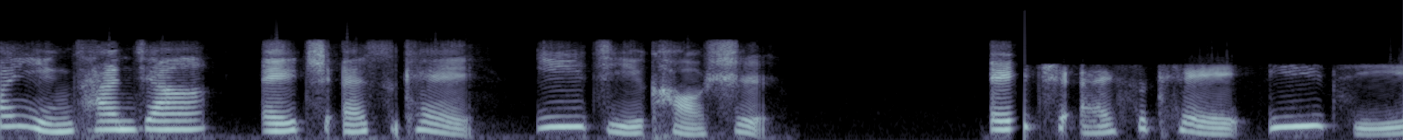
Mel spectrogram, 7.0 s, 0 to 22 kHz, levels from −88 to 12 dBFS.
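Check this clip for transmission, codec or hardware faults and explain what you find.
Two faults turn up late in this speech clip: a short dropout followed by a permanent loss of bandwidth.

Handover gap, 5.04 to 5.12 s. The call appears to have switched from one network link to another, and no speech frames were delivered during the changeover. The audio falls away within a few tens of milliseconds and stays silent for about 80 ms until the new link begins carrying sound. Whatever was said in that window is gone.

Fallback to narrowband, from 5.12 s to the end. After the handover the call left HD Voice for an older narrowband codec. Before this point the wideband path sounds clear, consistent with AMR-WB at about 12.65 kbit/s. Afterwards nothing above 4 kHz remains, so the speech sounds duller, more muffled and rougher. That is consistent with AMR-NB at a low rate, around 7.4 kbit/s.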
